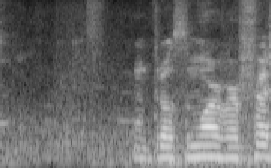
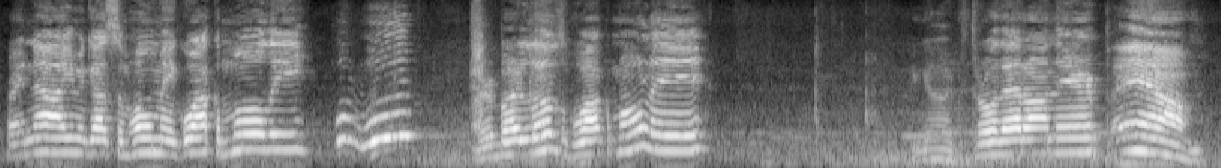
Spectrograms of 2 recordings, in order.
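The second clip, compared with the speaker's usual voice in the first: louder, higher excited host; pumped up about the food; 5 semitones higher, 5 dB louder than usual. Real, not acted. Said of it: "I'm getting extra excited".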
